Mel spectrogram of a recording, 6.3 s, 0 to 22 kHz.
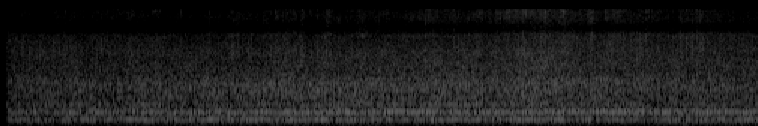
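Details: Robbing honey bees at an apiary in Poland in September 2022 fill the air with a dense, continuous buzzing hum that holds steady throughout.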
